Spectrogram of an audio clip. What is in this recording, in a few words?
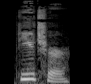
"future", voice, English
